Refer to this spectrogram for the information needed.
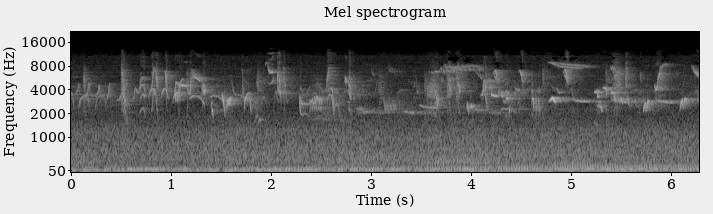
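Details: Eurasian blackcap singing on 24 April 2012 at the Oostplas lake in Goirle, Netherlands: a dense, fast warbling run of varied chirps and whistles mid-to-high pitched, with other birds and steady low background noise.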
